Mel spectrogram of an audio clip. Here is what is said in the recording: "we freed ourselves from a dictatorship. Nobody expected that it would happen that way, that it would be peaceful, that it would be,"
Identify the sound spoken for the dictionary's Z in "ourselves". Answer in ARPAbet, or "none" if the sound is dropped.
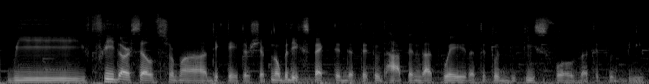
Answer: S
